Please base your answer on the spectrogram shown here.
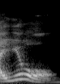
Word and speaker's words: Yule: Yeah, Yule. Yeah, Yule. You know, like Fuel, Brenner, Gibbons, you know, that kind of guy, just spelled differently.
